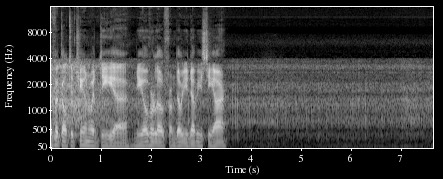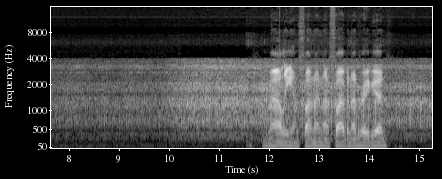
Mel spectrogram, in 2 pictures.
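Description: A man's voice speaks through a small radio loudspeaker.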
